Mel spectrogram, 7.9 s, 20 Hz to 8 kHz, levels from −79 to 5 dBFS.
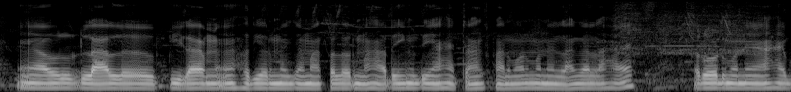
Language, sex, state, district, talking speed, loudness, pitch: Sadri, male, Chhattisgarh, Jashpur, 175 wpm, -26 LUFS, 105 Hz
